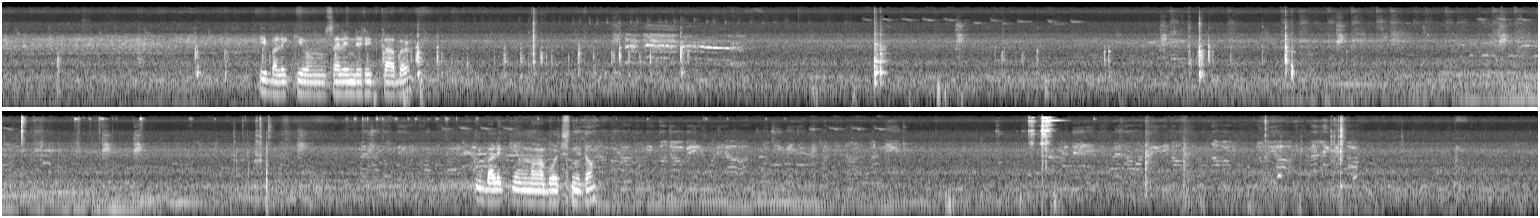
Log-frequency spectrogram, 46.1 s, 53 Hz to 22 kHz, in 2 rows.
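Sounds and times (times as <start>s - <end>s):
rooster crowing: 9.1s - 11.3s, 16.9s - 18.2s, 21.7s - 25.7s, 29.4s - 32.1s.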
